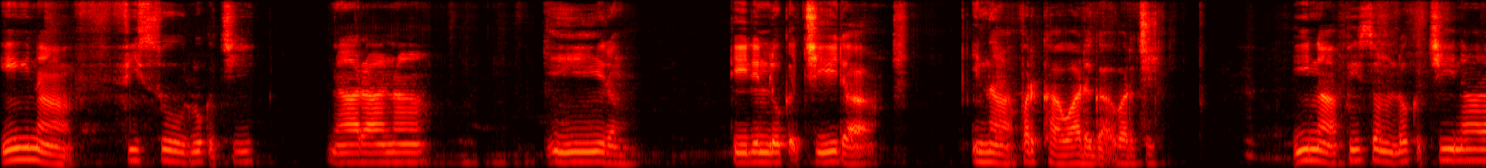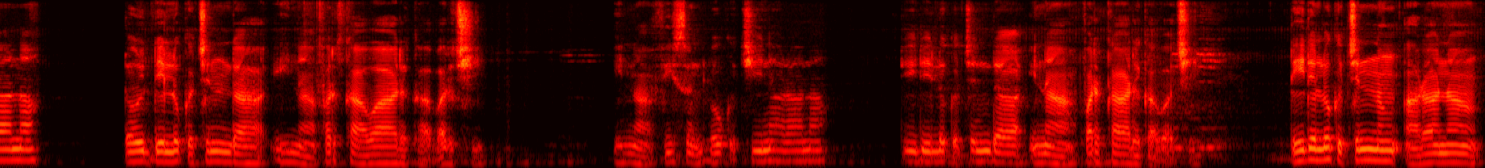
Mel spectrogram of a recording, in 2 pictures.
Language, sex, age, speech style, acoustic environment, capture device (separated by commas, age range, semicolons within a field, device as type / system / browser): Hausa, male, 25-34, relaxed, people talking; traffic; silence, mobile / Linux / Chrome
